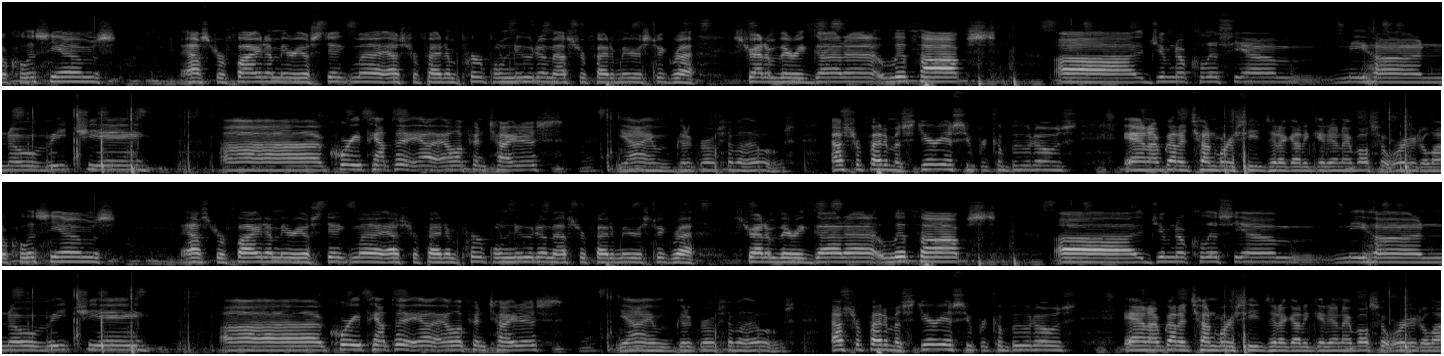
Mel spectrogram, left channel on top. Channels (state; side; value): normal; both; correlation 0.63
